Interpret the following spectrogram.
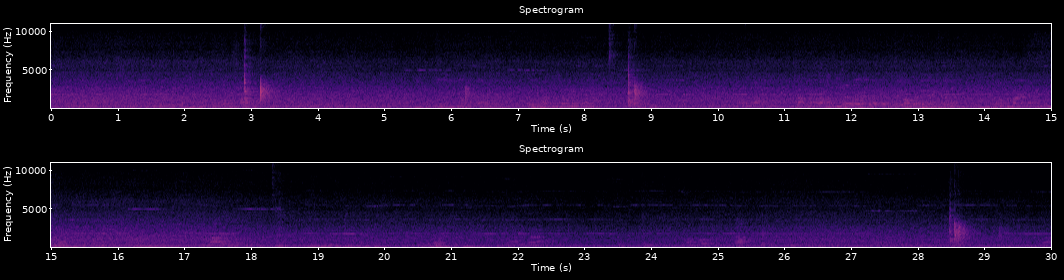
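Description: Carom billiard balls being struck with a cue and clicking against each other, heard as a few sharp, isolated clicks: a quick pair a few seconds in, another several seconds later, and one more near the end, over a steady room hum.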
